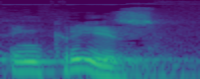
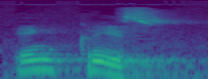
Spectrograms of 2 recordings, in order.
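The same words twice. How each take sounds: First: The stress is on the second syllable. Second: The stress is on the first syllable. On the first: It is used as a verb. "If it is a verb, it is said increase" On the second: It is used as a noun. "so it is pronounced like this"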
